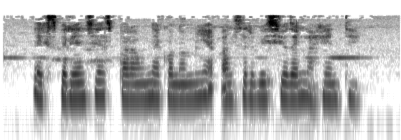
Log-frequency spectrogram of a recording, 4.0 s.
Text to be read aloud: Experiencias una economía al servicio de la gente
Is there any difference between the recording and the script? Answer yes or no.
yes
